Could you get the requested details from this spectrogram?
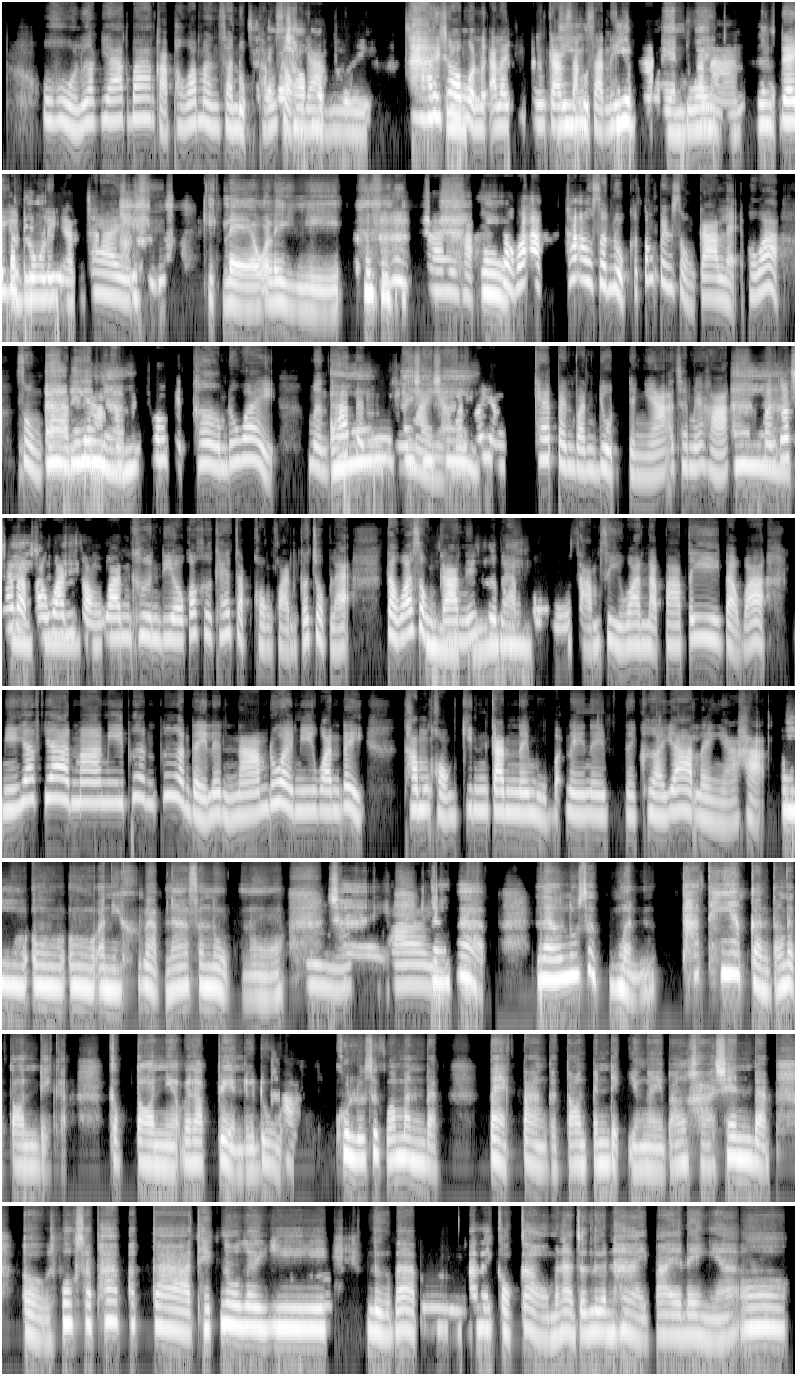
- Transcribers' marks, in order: laughing while speaking: "ใช่"; other noise; tapping; chuckle
- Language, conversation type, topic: Thai, podcast, ความทรงจำในวัยเด็กของคุณเกี่ยวกับช่วงเปลี่ยนฤดูเป็นอย่างไร?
